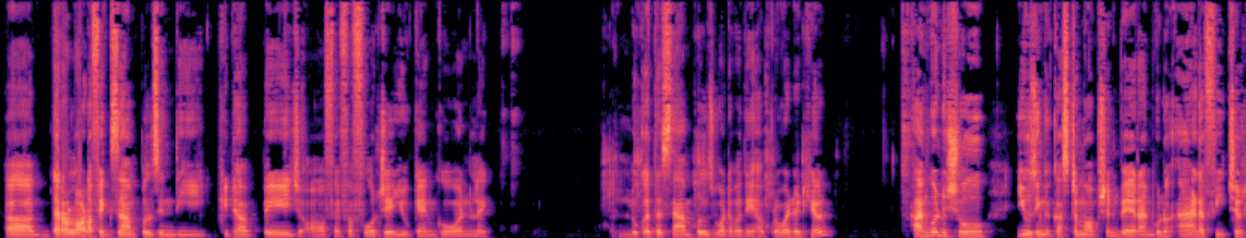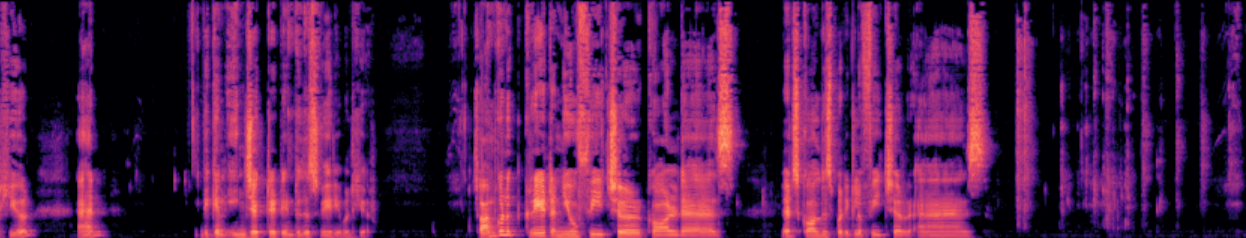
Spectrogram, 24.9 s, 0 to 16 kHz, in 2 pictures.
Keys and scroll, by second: 24.3 Return.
